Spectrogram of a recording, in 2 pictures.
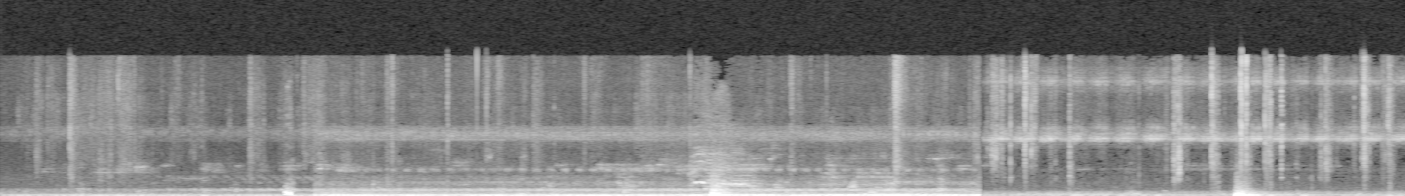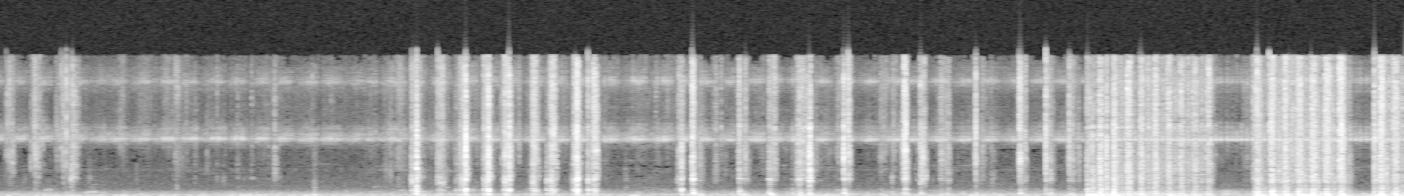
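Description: Hand food preparation in three parts. Rumbling handling noise with a few knocks comes first. Then a run of sharp clicks as a green chilli is sliced with a small knife over a steel plate. Near the end, fast rasping strokes as a carrot is rubbed on a perforated steel grater.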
